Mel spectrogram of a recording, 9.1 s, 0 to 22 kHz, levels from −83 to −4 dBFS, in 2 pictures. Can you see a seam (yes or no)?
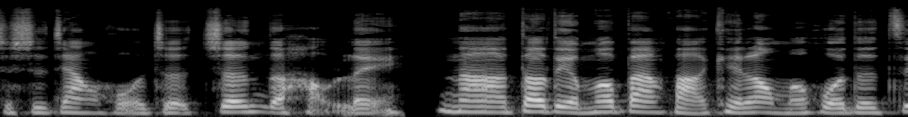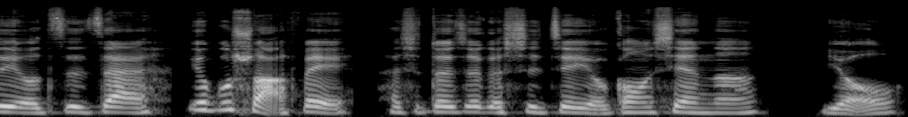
yes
